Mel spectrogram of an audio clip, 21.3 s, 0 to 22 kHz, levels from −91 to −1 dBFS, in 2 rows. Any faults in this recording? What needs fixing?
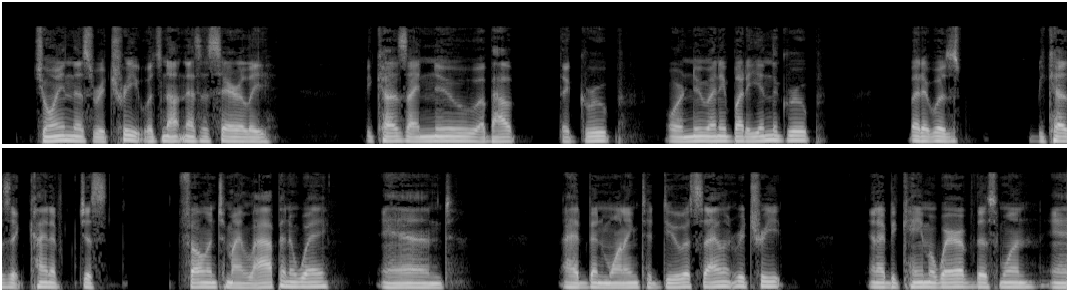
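No faults can be heard anywhere in the recording. Nothing needs fixing.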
